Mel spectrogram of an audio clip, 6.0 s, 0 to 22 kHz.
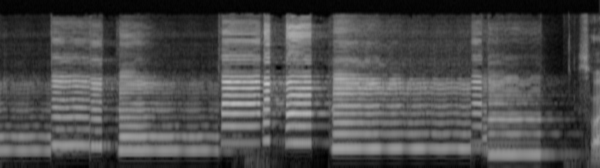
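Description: Yamaha PSR-SX900 keyboard's saxophone voice playing a slow melody one note at a time, most notes held about a second, with a lower note near the end.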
